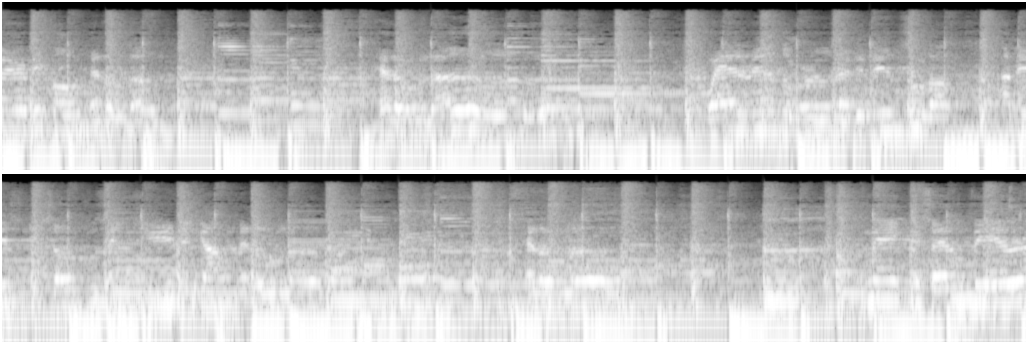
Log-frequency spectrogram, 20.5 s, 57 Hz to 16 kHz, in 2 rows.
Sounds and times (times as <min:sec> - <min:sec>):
Country: 0:00.0 - 0:20.4.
